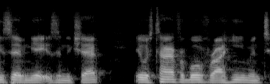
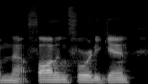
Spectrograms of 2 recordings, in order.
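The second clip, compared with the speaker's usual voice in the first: plain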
